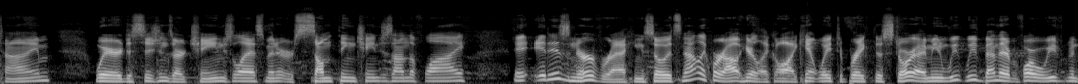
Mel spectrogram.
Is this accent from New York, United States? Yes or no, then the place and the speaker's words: yes; Olean, New York, United States; You know, I'm from Olean, New York, so it's a little bit of a trek.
